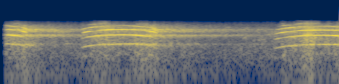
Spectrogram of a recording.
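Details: A bird on the Kentucky River gives three drawn-out, rich, slightly arched nasal notes, each under a second long, with short pauses between them.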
